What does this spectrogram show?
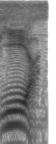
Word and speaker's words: year: Again, he replaces the R sound with the schwa sound.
